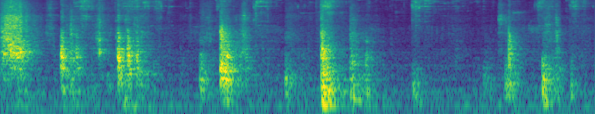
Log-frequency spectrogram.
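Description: Irregular knocks and metallic jangling, about two strokes a second.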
